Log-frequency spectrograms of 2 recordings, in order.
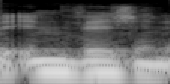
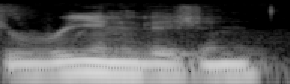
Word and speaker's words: Re:Evision: called i'm pisces and you said envision it's reinvision then why does it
